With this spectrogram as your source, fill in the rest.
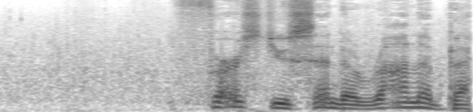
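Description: A man speaks with strain, close by.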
